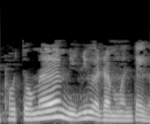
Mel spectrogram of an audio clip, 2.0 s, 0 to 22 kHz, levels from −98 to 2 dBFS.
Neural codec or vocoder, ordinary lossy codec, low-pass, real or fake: none; MP3, 24 kbps; 7.2 kHz; real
